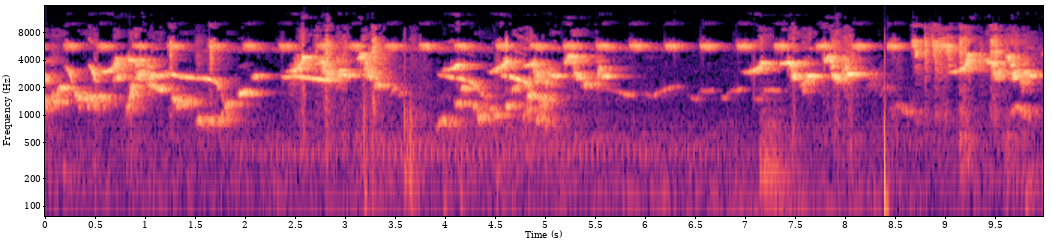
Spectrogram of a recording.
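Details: Long, varied phrase from a champion competition white-rumped shama in 'tembakan' style, mixing quick whistled twists and warbles over a sustained thin high whistle that runs through much of the passage.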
